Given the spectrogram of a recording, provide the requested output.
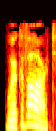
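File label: "work of art", American English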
